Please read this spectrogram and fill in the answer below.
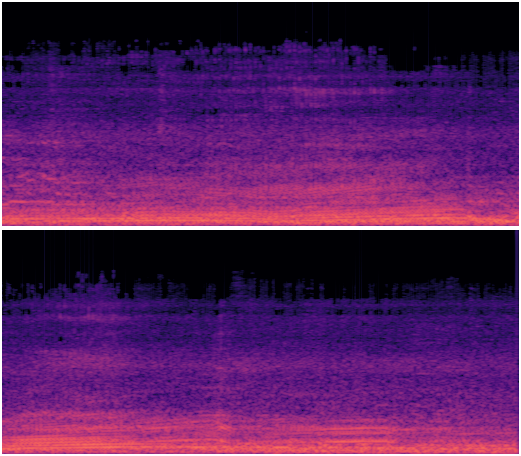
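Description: Steady low rumble of wind and road traffic heard from high up on a Slingshot ride capsule, with a vehicle engine note rising in pitch about halfway through.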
